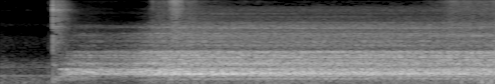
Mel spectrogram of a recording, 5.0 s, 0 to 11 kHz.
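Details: Fan on an AB-biased amplifier fed by an LM7812 12 V regulator with no capacitance on the hot bus: a steady wavering whine from power-on, heard with the mic held to the radio speaker; the regulator oscillates and feeds interference through the coax.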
